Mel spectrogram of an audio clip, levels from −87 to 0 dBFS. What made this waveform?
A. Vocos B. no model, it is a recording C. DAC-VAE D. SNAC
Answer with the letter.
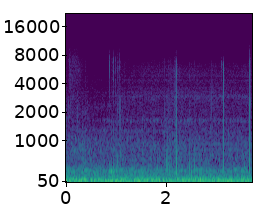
C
